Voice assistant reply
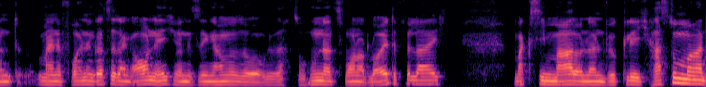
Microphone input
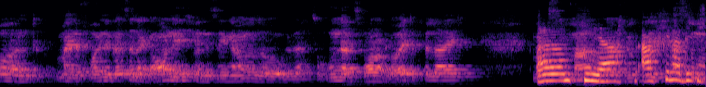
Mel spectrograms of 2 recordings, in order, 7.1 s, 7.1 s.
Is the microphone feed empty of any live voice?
No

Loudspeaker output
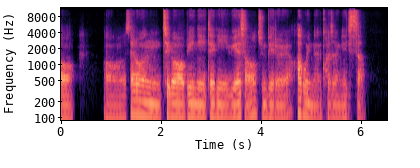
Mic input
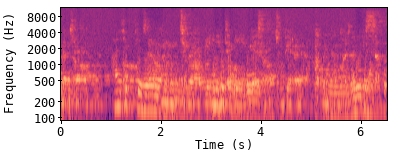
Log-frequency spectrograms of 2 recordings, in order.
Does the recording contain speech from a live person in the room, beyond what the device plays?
Yes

